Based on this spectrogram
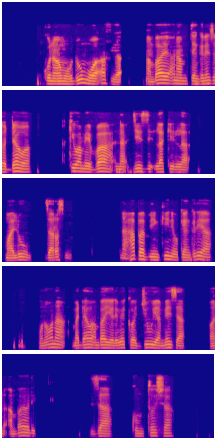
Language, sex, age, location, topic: Swahili, male, 18-24, Wajir, health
